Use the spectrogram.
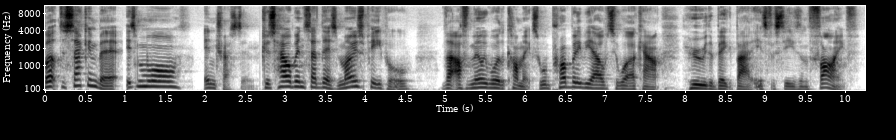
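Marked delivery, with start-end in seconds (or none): none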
